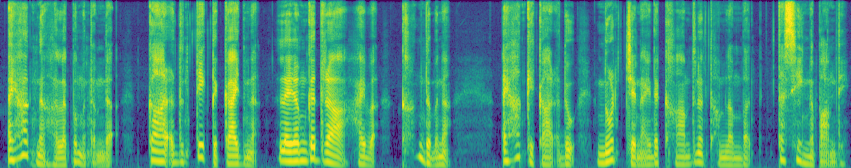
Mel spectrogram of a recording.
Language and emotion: Manipuri, fearful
